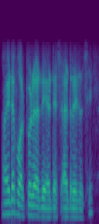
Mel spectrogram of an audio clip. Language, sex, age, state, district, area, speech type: Odia, male, 18-30, Odisha, Cuttack, urban, conversation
